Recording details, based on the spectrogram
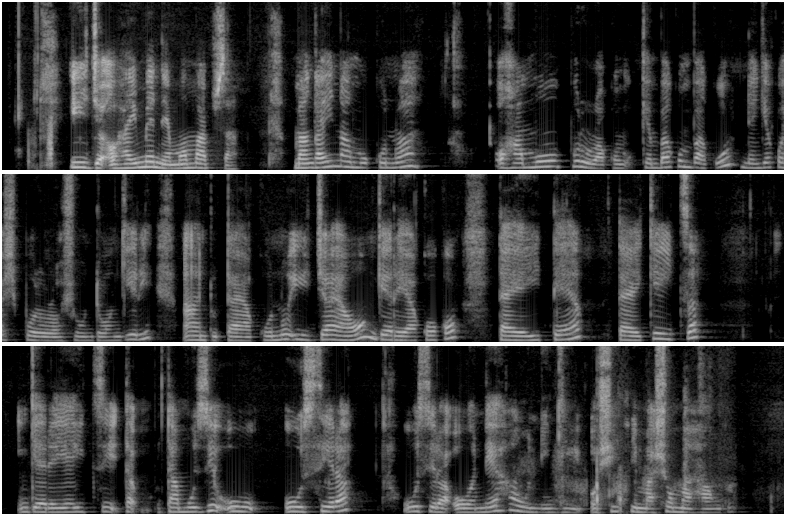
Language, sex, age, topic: Oshiwambo, female, 18-24, agriculture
